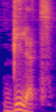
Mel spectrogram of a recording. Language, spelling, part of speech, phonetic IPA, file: Polish, bilet, noun, [ˈbʲilɛt], Pl-bilet.ogg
